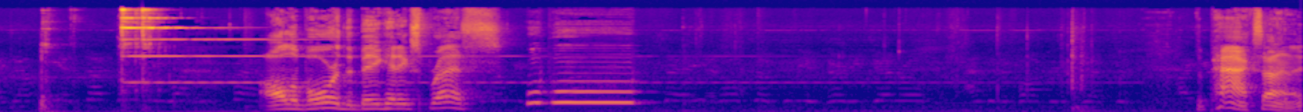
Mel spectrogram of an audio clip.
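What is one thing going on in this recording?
A desk bell rings with a bright ding.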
